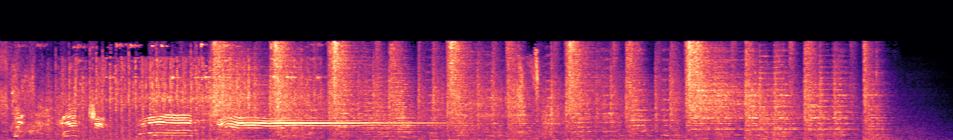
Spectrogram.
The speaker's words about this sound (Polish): Przecież strzela! Dobra, masz teraz strzelaj. Dobra, czekaj, czekaj, przeładuj.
